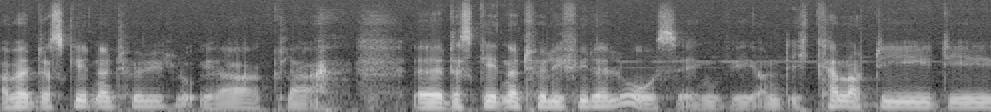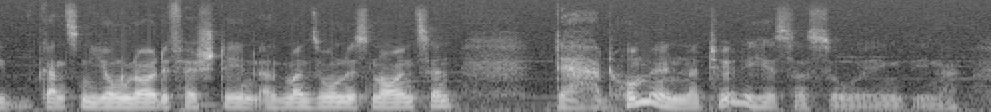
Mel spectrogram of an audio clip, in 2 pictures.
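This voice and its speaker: A man's medium-pitched voice at a fairly quick pace, with big swings in loudness, ordinary pitch variation and noticeable background noise. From northern Germany, village near Kiel. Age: 40s. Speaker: soul event organizer and record collector. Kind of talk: casual interview. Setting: living room at home.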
